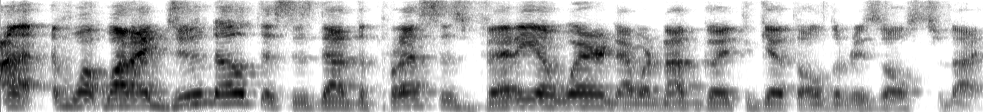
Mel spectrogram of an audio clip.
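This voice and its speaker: Very fast and lively, a man with a Romanian accent speaks at a fairly high pitch, his loudness swinging widely. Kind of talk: casual chat.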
